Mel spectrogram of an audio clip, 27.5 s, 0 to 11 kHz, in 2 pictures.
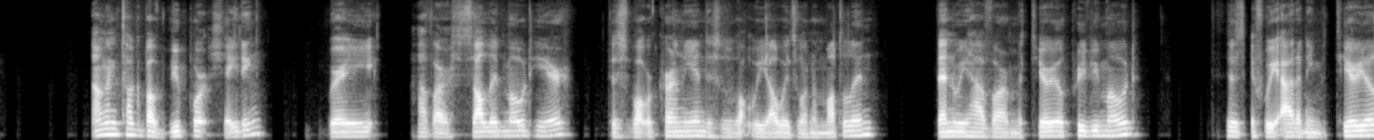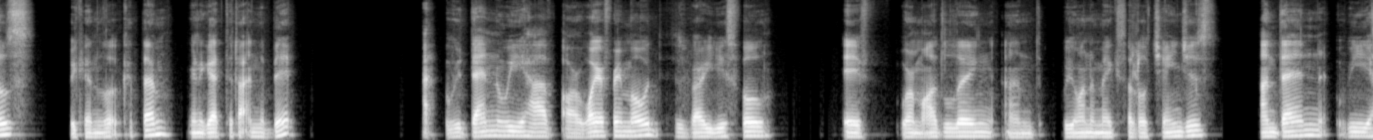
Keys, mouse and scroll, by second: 0.9-2.7 middle drag, 5.3-6.7 middle drag, 6.7 scroll up 3, 7.3-9.0 middle drag, 10.8 click, 11.6-14.6 middle drag, 19.9 click, 20.5-26.1 middle drag.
